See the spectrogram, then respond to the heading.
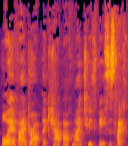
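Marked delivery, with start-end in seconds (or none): none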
